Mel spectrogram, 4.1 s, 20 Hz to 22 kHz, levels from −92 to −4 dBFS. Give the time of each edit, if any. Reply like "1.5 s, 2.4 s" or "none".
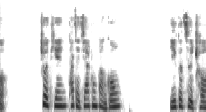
none

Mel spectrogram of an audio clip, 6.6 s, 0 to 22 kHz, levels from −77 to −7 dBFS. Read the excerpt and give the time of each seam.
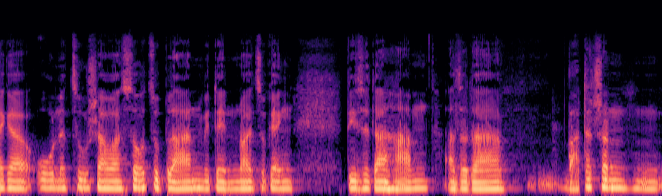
4.4 s

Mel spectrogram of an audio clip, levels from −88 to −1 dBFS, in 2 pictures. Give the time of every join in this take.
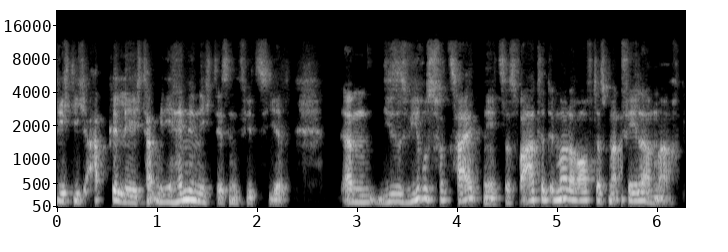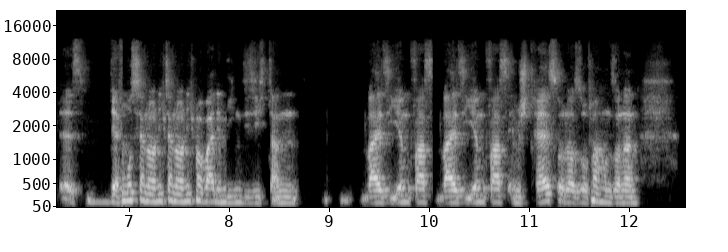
5.6 s, 6.9 s, 7.4 s, 8.0 s, 10.0 s, 11.6 s

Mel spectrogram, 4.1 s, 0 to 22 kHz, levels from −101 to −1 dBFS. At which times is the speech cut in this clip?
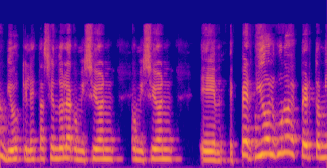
1.6 s, 3.2 s

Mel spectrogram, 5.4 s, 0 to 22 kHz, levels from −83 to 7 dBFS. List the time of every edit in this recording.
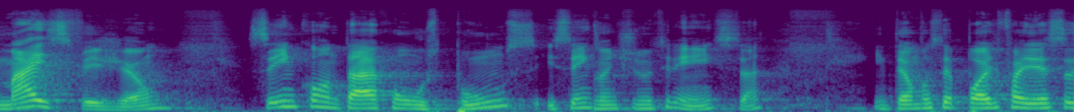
3.0 s

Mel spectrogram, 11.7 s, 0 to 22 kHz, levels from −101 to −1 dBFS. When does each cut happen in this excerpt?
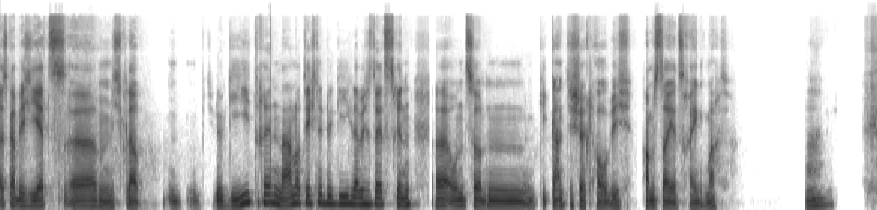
5.7 s, 7.8 s, 8.5 s

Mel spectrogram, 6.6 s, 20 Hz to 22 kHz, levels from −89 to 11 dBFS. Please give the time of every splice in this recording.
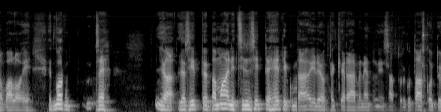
0.9 s, 1.4 s, 3.2 s, 3.8 s, 4.5 s, 5.6 s

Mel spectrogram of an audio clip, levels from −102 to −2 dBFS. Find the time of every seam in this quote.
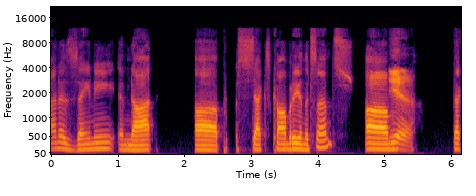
1.1 s, 3.9 s

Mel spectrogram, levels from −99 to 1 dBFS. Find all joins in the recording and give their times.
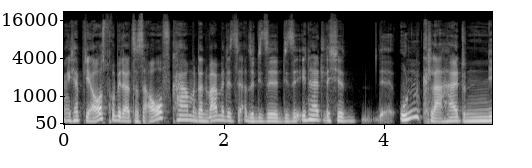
none

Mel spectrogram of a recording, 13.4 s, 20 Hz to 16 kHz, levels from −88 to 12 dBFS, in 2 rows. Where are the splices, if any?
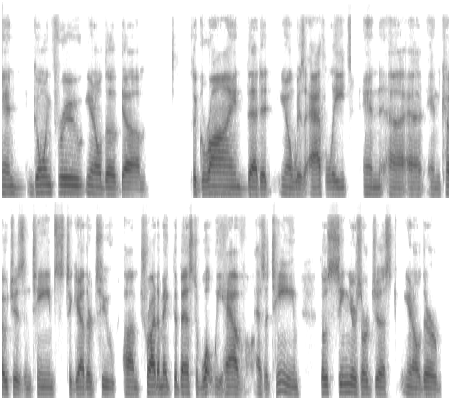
1.8 s, 2.8 s, 4.4 s, 5.2 s, 8.5 s, 10.5 s

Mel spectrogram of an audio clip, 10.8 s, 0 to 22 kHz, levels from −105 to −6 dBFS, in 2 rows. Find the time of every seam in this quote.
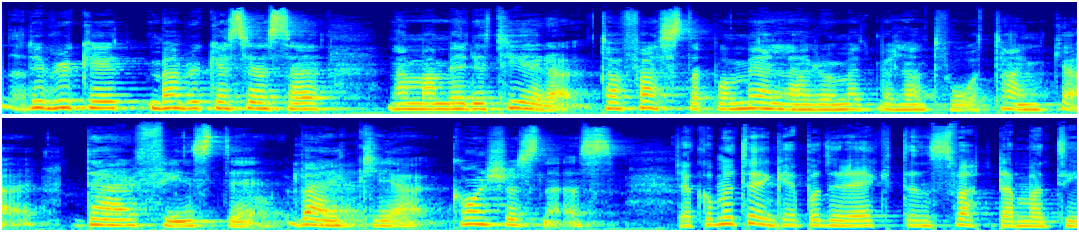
5.7 s

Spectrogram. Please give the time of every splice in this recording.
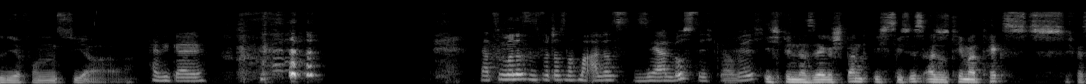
8.9 s, 9.5 s

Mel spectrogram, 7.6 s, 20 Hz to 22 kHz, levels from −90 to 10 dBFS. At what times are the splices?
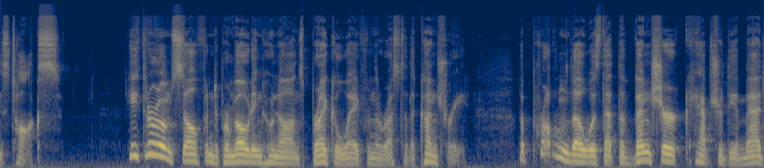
none

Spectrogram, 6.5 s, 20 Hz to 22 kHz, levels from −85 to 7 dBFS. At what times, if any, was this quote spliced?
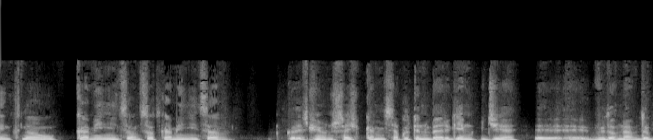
1.6 s, 3.1 s, 4.0 s

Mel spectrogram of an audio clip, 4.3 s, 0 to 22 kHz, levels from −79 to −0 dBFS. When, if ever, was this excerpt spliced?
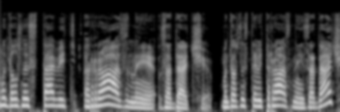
none

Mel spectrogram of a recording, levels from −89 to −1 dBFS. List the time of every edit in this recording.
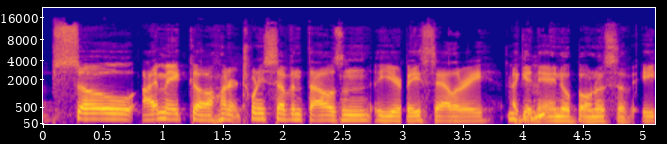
3.0 s

